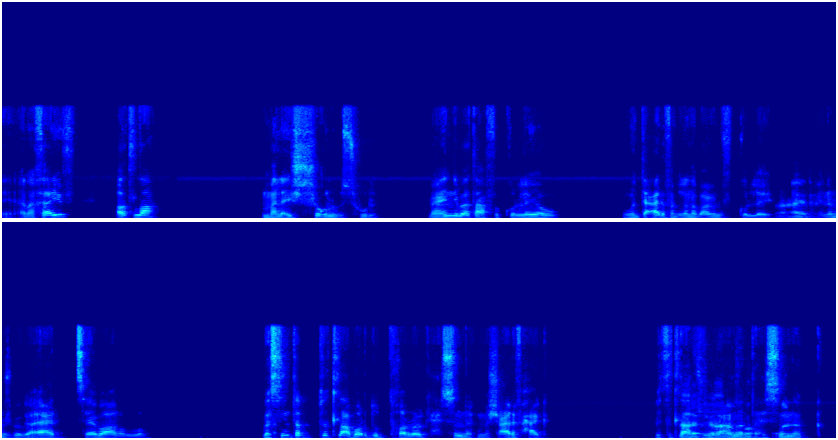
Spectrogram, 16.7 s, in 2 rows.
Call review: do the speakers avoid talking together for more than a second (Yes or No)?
No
